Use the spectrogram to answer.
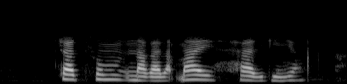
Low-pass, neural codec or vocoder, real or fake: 3.6 kHz; none; real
